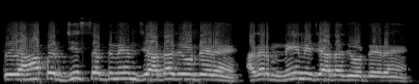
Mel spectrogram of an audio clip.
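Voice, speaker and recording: A man's voice: very high-pitched, fairly even intonation, fairly quick, a bit bright, poor audio. A man teaching a grammar lesson to a class. He explains step by step and keeps checking in with his students.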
